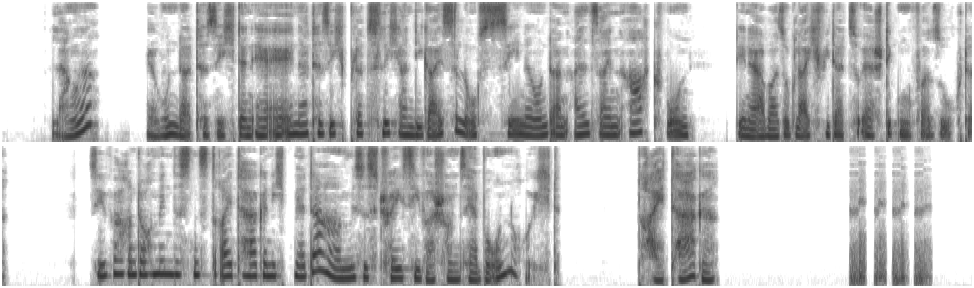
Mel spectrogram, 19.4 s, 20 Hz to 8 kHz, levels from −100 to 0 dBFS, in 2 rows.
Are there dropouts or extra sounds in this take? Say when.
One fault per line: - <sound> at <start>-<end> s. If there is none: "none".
- laugh at 18.2-19.0 s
